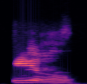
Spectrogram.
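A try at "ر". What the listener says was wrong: Irnya turun. Turunkan pangkal lidahnya. Ir. Ir. Tetap dialirkan. Ir. Ir juga mengalir. Ir. Cuma dia tipis ya, tidak naik pangkal tenggorokannya.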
